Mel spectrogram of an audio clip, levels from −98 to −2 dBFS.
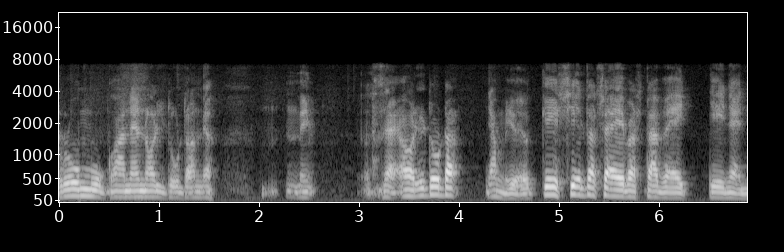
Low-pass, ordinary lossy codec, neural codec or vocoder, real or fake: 7.2 kHz; none; none; real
